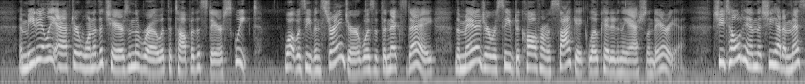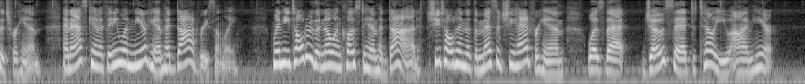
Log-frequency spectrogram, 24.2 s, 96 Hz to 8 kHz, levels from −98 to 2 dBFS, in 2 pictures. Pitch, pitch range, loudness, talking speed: 225 Hz, 180-270 Hz, -18 LUFS, 220 wpm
